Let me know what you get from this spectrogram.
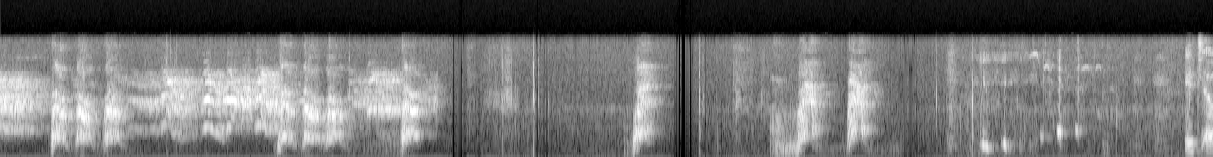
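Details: LiLu, a red heeler puppy, barks at the German pointers Mav and Hoss on a computer screen; a thick burst of high, yelping barks for four seconds, then scattered sharp single barks separated by quiet gaps.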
